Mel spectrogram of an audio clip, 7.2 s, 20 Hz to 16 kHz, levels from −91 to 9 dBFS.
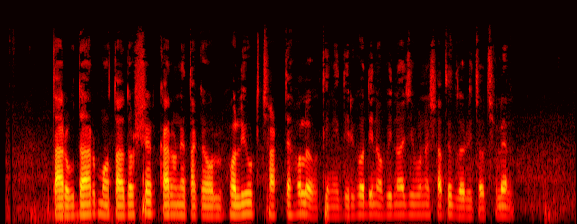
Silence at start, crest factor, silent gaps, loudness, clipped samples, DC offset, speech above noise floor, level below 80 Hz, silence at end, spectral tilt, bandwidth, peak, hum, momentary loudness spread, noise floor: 0.65 s; 22 dB; none; -30 LUFS; under 0.1%; under 0.1%; 29 dB; -72 dBFS; 0.8 s; -6.5 dB/octave; 10 kHz; -8 dBFS; none; 11 LU; -59 dBFS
